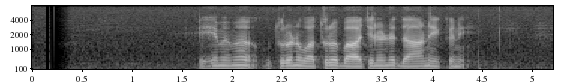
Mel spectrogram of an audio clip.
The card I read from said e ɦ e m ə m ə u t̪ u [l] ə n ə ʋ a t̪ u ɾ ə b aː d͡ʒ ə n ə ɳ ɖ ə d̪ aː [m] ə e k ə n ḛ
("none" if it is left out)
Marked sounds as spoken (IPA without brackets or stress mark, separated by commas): ɾ, n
